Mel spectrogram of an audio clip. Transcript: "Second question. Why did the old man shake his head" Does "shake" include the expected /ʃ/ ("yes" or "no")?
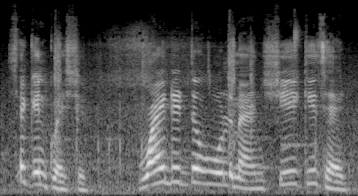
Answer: yes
